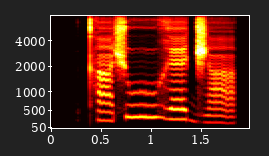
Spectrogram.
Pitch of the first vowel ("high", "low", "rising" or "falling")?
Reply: low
